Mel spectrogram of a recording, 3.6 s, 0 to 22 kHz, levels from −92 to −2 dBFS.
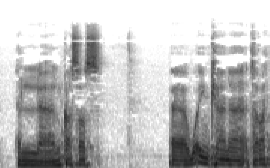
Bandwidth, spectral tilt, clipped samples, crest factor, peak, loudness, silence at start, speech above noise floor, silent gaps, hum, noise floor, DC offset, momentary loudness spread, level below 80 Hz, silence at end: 12 kHz; -5.5 dB/octave; under 0.1%; 16 dB; -2 dBFS; -17 LUFS; 0.2 s; 44 dB; none; none; -59 dBFS; under 0.1%; 5 LU; -36 dBFS; 0 s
